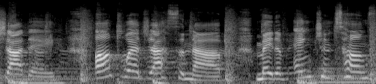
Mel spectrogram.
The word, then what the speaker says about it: Sade: Sadie? Sade? No, actually it's Sade, Sanab, made of ancient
